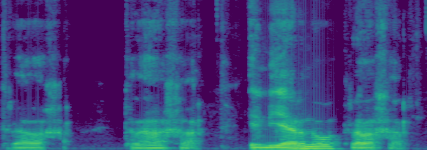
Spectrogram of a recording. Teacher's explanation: Das B wie ein B, bei dem die Lippen sich nicht berühren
